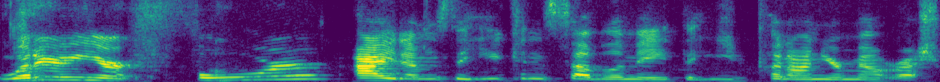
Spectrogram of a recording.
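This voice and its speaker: Loud, fairly high-pitched delivery from a woman at a fairly slow pace, with very wide pitch swings. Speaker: education manager. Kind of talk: live stream chat. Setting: live studio stream.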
